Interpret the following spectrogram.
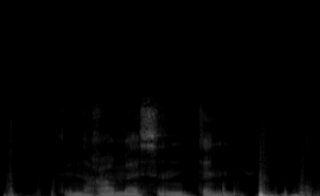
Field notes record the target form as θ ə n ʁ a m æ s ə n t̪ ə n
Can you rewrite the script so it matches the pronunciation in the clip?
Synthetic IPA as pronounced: θ ə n ʁ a m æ s ə n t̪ ə n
